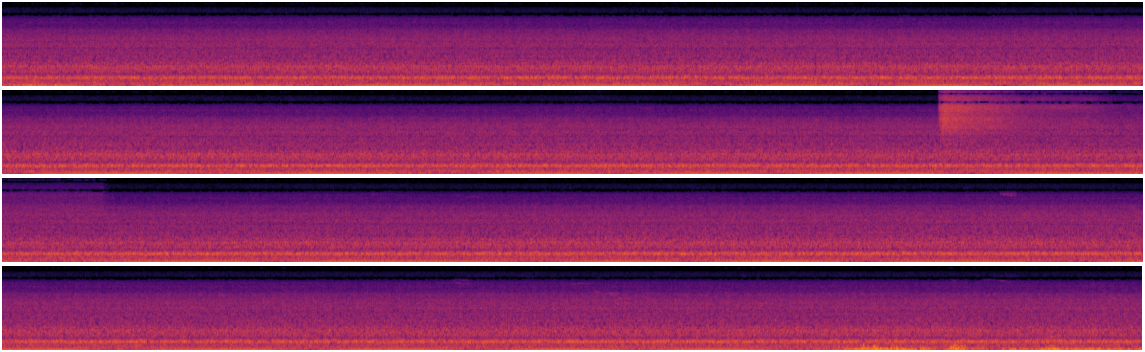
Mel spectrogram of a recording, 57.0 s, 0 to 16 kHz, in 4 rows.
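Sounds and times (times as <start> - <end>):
diesel engines idling: 0.0 - 57.0
air release hiss: 26.0 - 29.8.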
